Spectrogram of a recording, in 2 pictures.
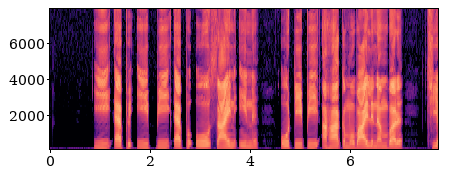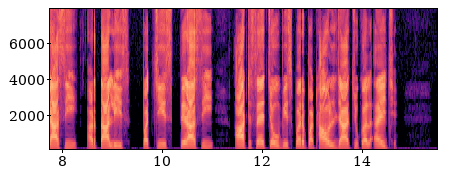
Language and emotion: Maithili, neutral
